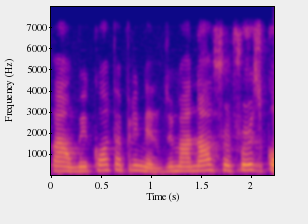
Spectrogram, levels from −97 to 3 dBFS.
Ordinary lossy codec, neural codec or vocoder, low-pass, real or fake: none; autoencoder, 22.05 kHz, a latent of 192 numbers a frame, VITS, trained on one speaker; 7.2 kHz; fake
